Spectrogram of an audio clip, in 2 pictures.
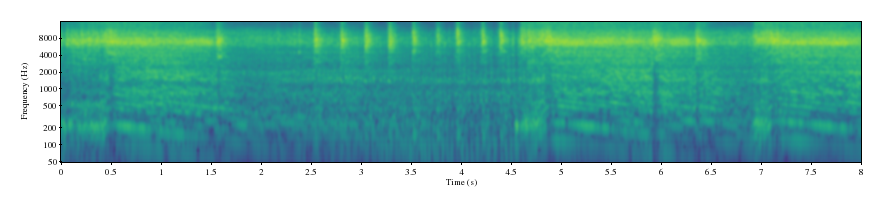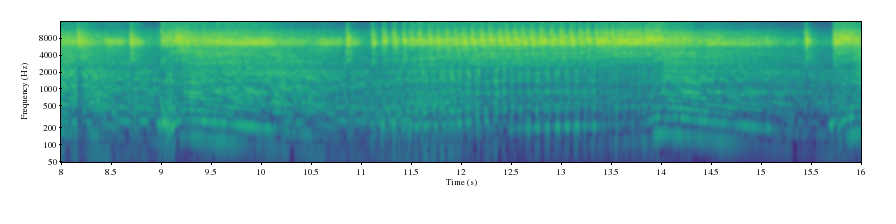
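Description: A 2012 GAS GAS EC 300's single-cylinder two-stroke engine, breathing through a LeoVince X3 slip-on silencer, revved on the stand. About six sharp throttle blips each rise quickly and fall away, with a choppy, stuttering stretch of low revs between two and four seconds in.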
